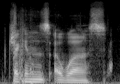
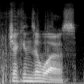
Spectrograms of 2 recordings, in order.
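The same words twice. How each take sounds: First: Said in the usual way. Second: Mock declaration.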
